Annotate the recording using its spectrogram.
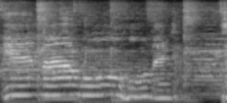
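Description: A woman singing one long drawn-out note into a microphone, stepping down in pitch about halfway through and breaking off shortly before the end, over a karaoke backing track with guitar.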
